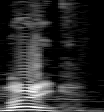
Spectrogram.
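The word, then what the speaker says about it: Mic: My name's Mike.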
